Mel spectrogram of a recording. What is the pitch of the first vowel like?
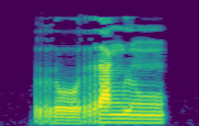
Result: low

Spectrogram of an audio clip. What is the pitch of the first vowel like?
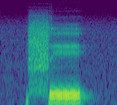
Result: high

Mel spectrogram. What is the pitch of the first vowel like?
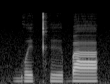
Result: low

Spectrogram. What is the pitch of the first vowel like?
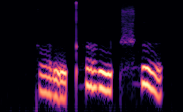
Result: low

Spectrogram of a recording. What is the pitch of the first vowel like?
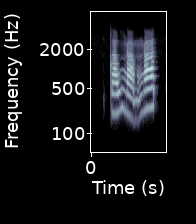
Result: rising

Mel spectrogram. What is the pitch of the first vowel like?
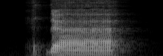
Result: high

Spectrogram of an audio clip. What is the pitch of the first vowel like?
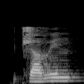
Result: low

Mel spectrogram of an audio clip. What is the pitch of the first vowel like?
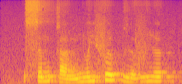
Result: rising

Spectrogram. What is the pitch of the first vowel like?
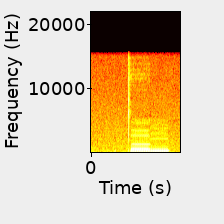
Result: high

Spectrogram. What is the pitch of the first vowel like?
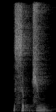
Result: low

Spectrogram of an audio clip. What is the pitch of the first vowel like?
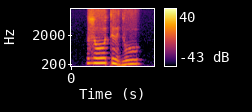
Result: high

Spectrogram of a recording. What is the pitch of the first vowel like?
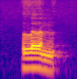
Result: falling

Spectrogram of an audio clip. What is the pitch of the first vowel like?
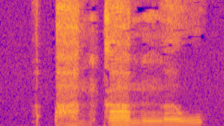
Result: low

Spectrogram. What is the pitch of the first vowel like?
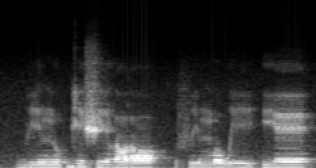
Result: low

